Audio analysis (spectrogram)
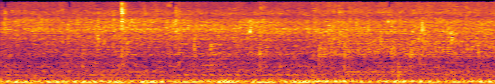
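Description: Grated carrots frying in a pan for a meat pie filling, a soft steady sizzle with faint crackles and no talking.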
